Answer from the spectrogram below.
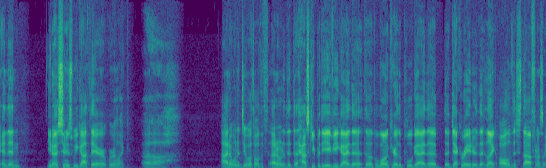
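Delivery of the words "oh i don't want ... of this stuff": ordinary talk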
